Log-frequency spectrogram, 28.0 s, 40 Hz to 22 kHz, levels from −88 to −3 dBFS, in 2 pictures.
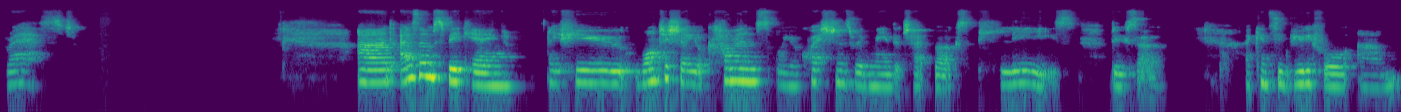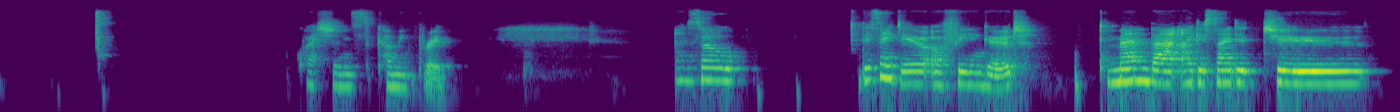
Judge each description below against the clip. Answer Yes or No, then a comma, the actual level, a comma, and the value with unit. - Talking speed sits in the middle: No, slow, 95 wpm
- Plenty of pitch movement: No, average, 4.5 semitones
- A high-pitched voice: Yes, high, 205 Hz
